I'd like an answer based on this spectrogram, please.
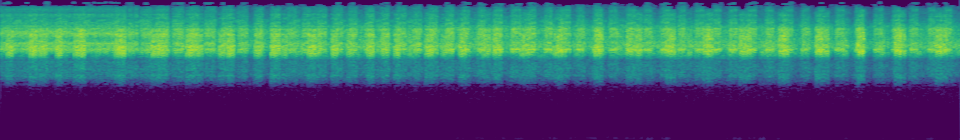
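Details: Cicadas singing in midsummer in a Greek pine forest: a dense, continuous high buzzing chorus with fast pulsing throbs, steady and loud throughout, no other sounds.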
